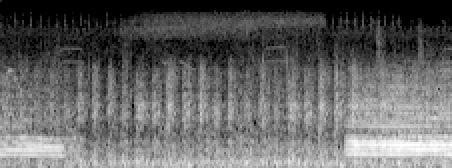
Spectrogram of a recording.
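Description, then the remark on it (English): A train thunders past, its horn blaring at the start and again at the end, with a heavy rumble and rhythmic clatter of wheels on the rails in between, as someone is dragged off the train tracks. “Like Chris drags Teddy off the train tracks to save his life and immediately wants peace when Teddy gets mad.”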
